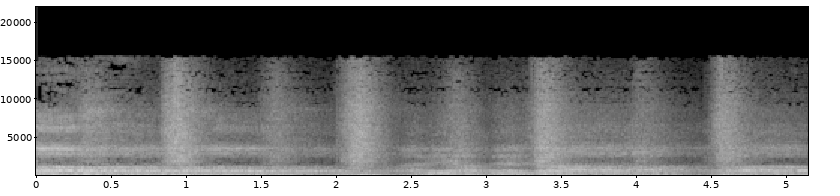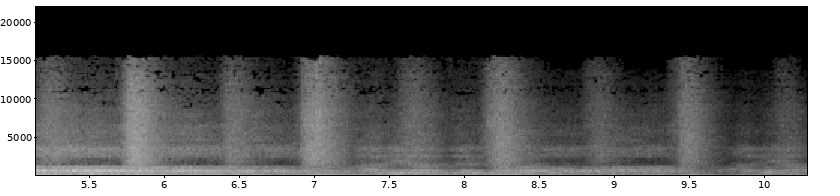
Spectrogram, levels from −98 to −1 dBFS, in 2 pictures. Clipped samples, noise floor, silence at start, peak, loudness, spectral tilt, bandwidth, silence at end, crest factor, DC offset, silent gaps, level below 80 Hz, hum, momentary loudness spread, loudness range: under 0.1%; -47 dBFS; 0 s; -6 dBFS; -25 LUFS; -3.5 dB/octave; 16 kHz; 0 s; 20 dB; under 0.1%; none; -42 dBFS; none; 20 LU; 13 LU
